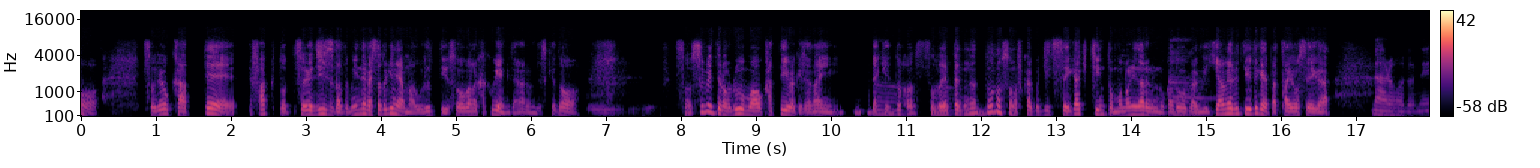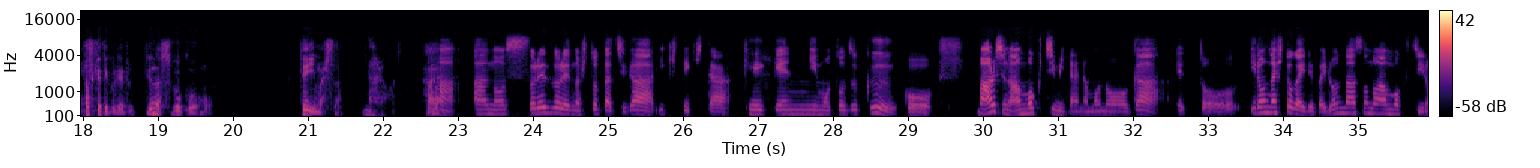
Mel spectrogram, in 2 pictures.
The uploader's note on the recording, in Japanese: 収録場所： オンライン (Zoom)。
